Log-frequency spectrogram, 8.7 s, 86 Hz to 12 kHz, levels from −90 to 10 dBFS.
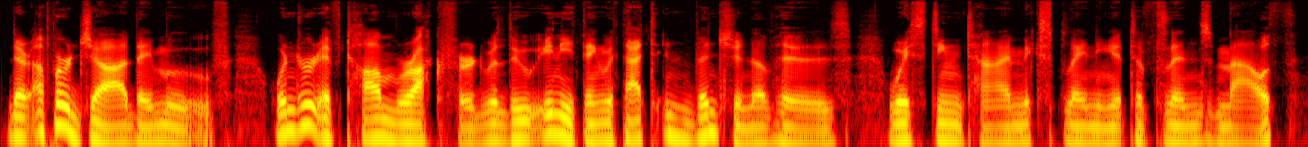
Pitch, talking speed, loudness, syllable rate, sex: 95 Hz, 165 wpm, -22 LUFS, 4.2 syllables/s, male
